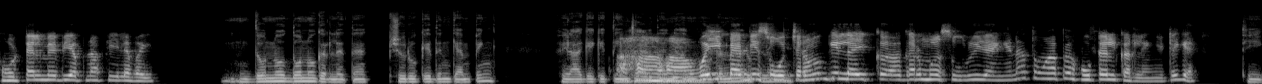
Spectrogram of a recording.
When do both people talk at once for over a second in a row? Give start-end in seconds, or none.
6.2-7.9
